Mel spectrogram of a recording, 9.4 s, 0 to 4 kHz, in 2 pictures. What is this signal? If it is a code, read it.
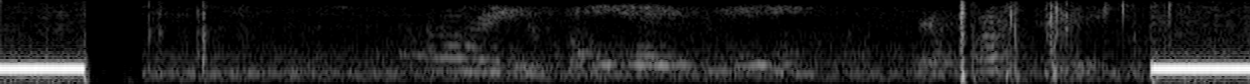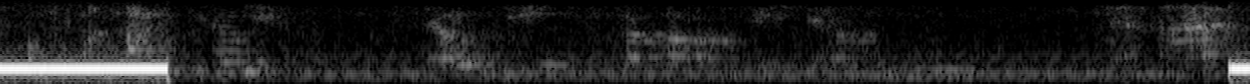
Ringback tone (Europe, 425 Hz), with speech.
